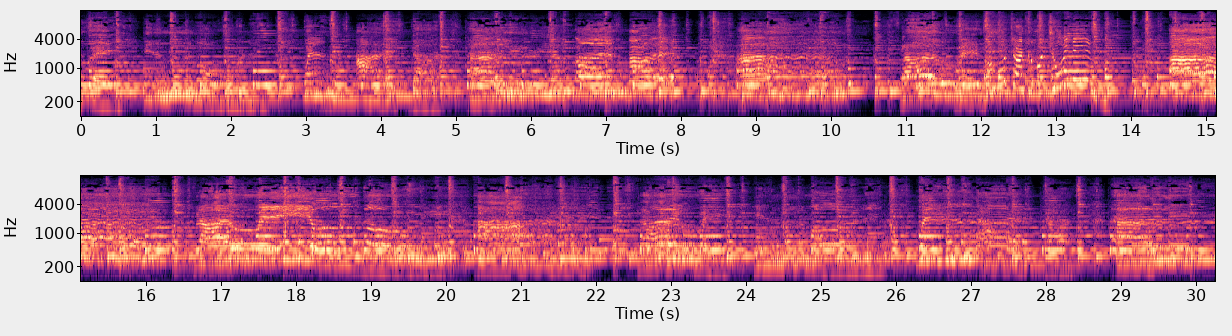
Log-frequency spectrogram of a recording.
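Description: Live acoustic song: two women singing together, accompanied by a picked five-string banjo and a small strummed string instrument.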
